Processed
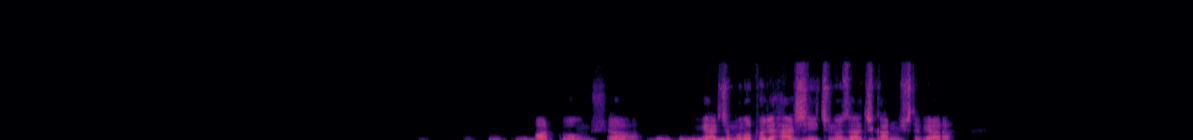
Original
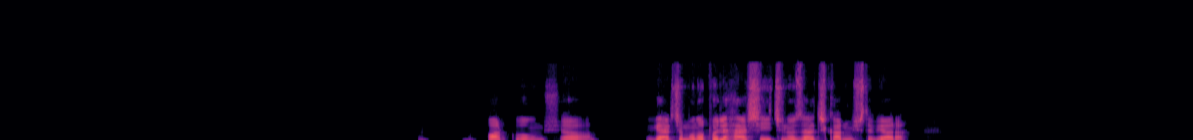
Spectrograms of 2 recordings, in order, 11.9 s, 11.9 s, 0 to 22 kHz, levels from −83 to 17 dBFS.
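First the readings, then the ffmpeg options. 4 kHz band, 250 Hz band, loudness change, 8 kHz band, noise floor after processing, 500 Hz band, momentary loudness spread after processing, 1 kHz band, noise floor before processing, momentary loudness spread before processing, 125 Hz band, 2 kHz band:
−6.0 dB, −4.5 dB, −6.0 dB, −6.0 dB, below −85 dBFS, −6.0 dB, 15 LU, −5.0 dB, below −85 dBFS, 10 LU, −4.5 dB, −6.0 dB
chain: -filter_complex "[0:a]acrossover=split=220[link_01][link_02];[link_02]adelay=470[link_03];[link_01][link_03]amix=inputs=2:normalize=0,adynamicequalizer=threshold=0.00708:dfrequency=250:dqfactor=2.1:tfrequency=250:tqfactor=2.1:attack=5:release=100:ratio=0.375:range=2.5:mode=boostabove:tftype=bell,afftfilt=real='hypot(re,im)*cos(2*PI*random(0))':imag='hypot(re,im)*sin(2*PI*random(1))':win_size=512:overlap=0.75"

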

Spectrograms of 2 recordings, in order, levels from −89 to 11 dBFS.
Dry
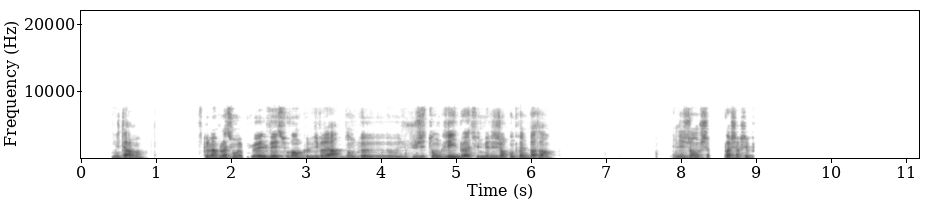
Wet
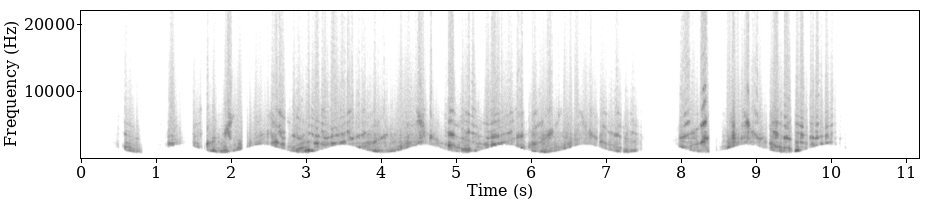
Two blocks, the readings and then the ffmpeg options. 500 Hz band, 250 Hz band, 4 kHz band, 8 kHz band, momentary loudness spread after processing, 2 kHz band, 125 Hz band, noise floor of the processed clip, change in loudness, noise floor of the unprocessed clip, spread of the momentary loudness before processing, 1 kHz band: below −40 dB, below −40 dB, +0.5 dB, can't be measured, 12 LU, −1.5 dB, below −40 dB, below −85 dBFS, −9.0 dB, below −85 dBFS, 12 LU, −9.0 dB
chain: -af "adynamicequalizer=threshold=0.00224:dfrequency=4000:dqfactor=4.3:tfrequency=4000:tqfactor=4.3:attack=5:release=100:ratio=0.375:range=2.5:mode=boostabove:tftype=bell,aecho=1:1:570|912|1117|1240|1314:0.631|0.398|0.251|0.158|0.1,areverse,acompressor=threshold=-33dB:ratio=8,areverse,highpass=250,lowpass=6000,aphaser=in_gain=1:out_gain=1:delay=1:decay=0.76:speed=0.46:type=triangular,aeval=exprs='sgn(val(0))*max(abs(val(0))-0.00376,0)':channel_layout=same,agate=range=-16dB:threshold=-48dB:ratio=16:detection=peak,aeval=exprs='clip(val(0),-1,0.0158)':channel_layout=same,equalizer=frequency=710:width=1.2:gain=10,afftfilt=real='re*gte(b*sr/1024,990*pow(2200/990,0.5+0.5*sin(2*PI*0.93*pts/sr)))':imag='im*gte(b*sr/1024,990*pow(2200/990,0.5+0.5*sin(2*PI*0.93*pts/sr)))':win_size=1024:overlap=0.75,volume=3.5dB"

